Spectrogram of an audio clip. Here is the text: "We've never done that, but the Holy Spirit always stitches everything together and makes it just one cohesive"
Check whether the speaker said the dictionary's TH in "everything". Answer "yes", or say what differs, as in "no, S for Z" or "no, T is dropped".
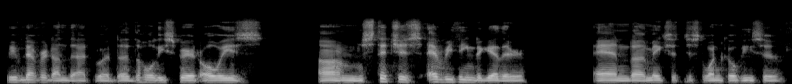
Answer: yes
